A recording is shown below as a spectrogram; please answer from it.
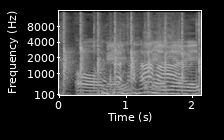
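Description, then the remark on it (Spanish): Sharp claps ring out at a steady rhythm, several per second, partly masked by a loud, sustained voice that rises and falls in pitch over the top. “Aplaudan, eh, no dejen de aplaudir.”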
